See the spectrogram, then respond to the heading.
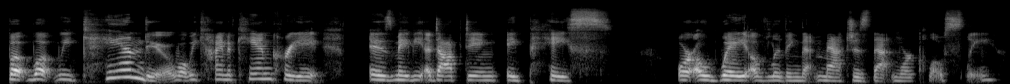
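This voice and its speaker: A woman's voice: mid-range voice, a bit bright. Woman, mid-range voice, podcast co-host, casual reflective chat, thoughtful, encouraging, questioning.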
